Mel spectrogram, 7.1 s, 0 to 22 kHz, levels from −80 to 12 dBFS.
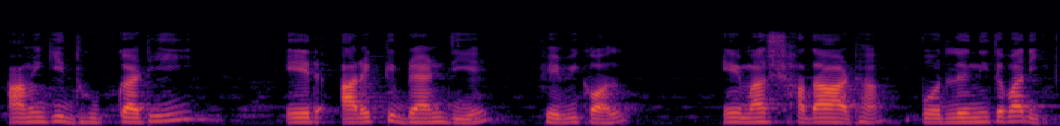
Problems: constant background noise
